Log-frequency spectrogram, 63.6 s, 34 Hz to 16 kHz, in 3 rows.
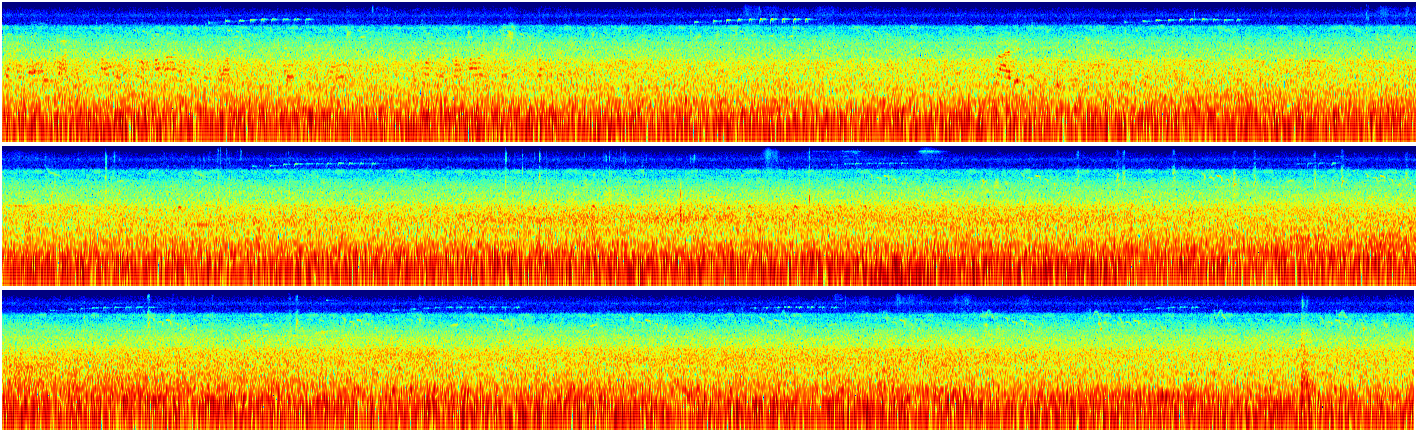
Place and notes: TaoMi River, Puli Township - Next to the river
Bird calls, sound of water streams
Zoom H2n MS+XY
